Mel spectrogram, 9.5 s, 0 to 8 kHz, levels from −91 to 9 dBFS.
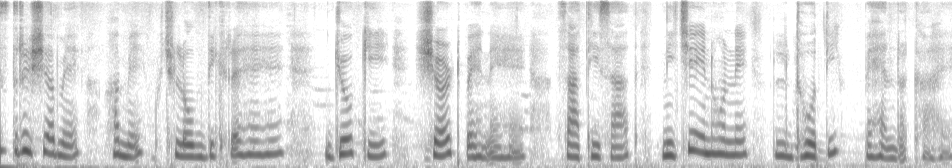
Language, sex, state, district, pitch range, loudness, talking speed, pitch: Hindi, female, Jharkhand, Jamtara, 210-260 Hz, -37 LUFS, 145 wpm, 230 Hz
